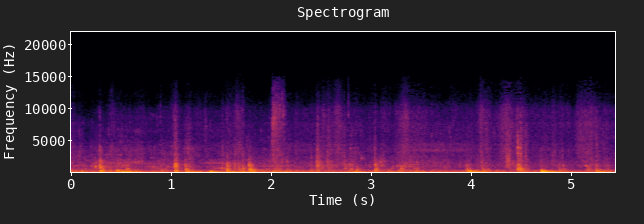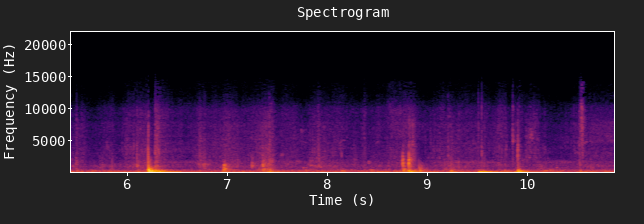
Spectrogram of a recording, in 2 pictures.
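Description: Scattered knocks and thumps against a metal boat's hull and gunwale as crab-pot rope is hauled in by hand, the loudest about six seconds in, over a low steady rumble.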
